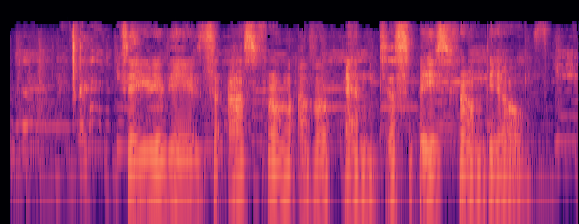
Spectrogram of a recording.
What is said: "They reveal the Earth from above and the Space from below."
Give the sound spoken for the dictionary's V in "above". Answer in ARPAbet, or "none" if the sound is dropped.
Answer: P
